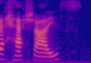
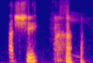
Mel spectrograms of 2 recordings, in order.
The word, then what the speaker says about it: Hashi: we're gonna go over to Hash Eyes. Moon Sugar Meadow. Did I say it right? Hash Eye? Hashi. Hashi. Yeah.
